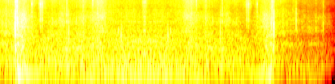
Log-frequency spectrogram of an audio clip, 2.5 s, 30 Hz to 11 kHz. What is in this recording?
Fire Crackle 02
Fire Crackle Sound
flame, Fire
